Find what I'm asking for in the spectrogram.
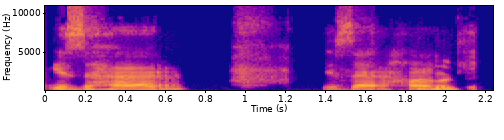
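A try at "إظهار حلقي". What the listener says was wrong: Halqi bukan kholqi. Huruf kho itu keluar dari tenggorokan. Izhar halqi terus.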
